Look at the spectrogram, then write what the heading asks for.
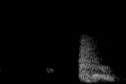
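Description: A single sneeze: a faint short catch of breath, then a sharp, breathy burst lasting under half a second against silence.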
